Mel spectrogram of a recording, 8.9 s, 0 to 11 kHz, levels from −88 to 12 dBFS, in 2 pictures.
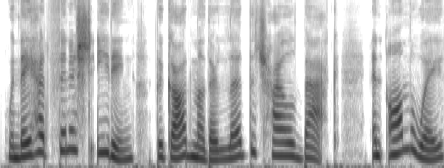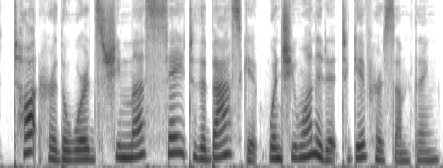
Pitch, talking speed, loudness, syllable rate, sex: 235 Hz, 225 wpm, -17 LUFS, 5.4 syllables/s, female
